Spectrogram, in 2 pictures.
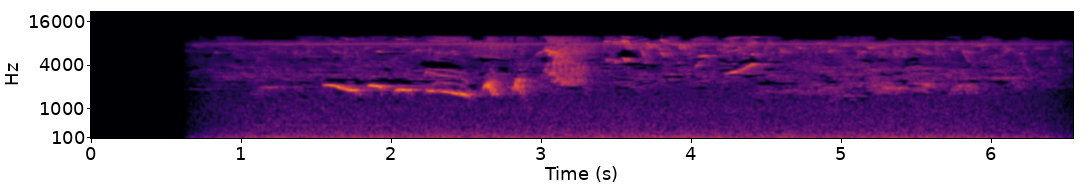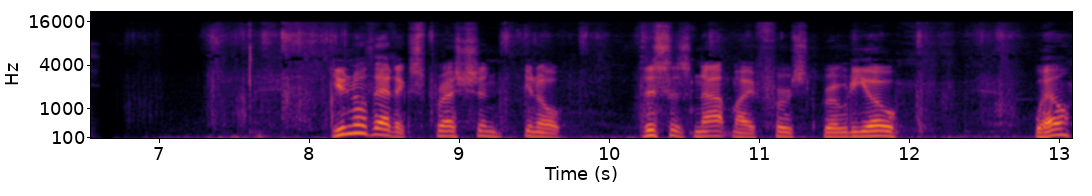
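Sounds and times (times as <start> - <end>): birds chirping and calling: 0.7 - 6.6.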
